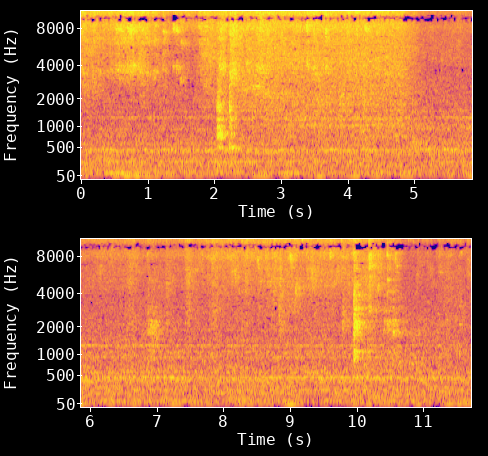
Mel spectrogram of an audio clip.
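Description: Hands rub and squish wet hair.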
